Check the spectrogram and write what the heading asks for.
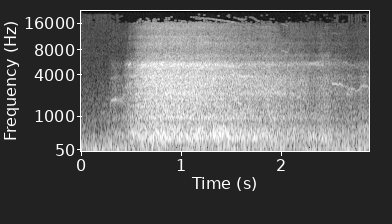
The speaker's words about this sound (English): Let's take one more deep breath together before this last card. Breathing in.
